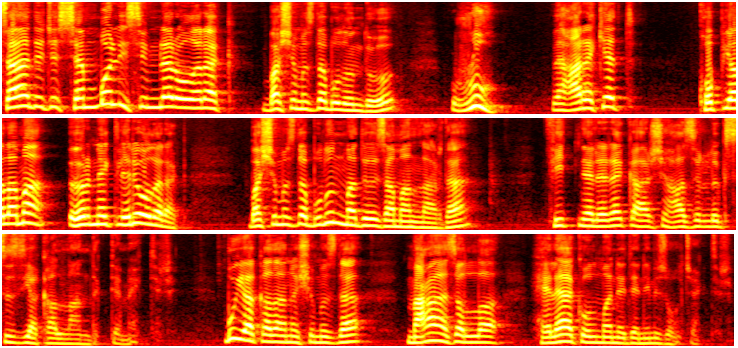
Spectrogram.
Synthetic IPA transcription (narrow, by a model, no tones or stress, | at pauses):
saːd̪e̞d͡ʒɛsɛmbo̞lʲisimlʲæɾo̞lˠaɾak | baʃɯmɯzd̪abulˠund̪uː | ɾuh | vɛɦaɾe̞cʰɛt̪ | kʰo̞pjalˠama | øɾnɛclʲe̞ɾio̞lˠaɾak | baʃɯmɯzd̪abulˠunmad̪ɯːzamanlˠaɾd̪a | fit̪ne̞lʲe̞ɾɛkʰaɾʃɯɦazɯɾlˠɯksɯzjakʰalˠːand̪ɯk̚d̪̥e̞mɛc̚t̪ʰi̥ɾ̥ | bujakalˠanɯʃɯmɯzd̪a | maʕaːzalˠːa | he̞lʲaːko̞lˠmane̞d̪e̞nimizo̞̰lˠd͡ʒak̚t̪ʰɯ̥ɾ̥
